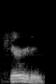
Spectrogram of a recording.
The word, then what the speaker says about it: Carradine: I'm pronouncing that wrong. That's right, David Carradine.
